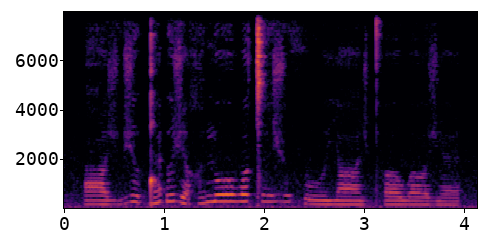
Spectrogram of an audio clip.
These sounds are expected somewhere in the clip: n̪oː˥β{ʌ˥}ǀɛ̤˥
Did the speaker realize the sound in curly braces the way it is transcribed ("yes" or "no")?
yes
